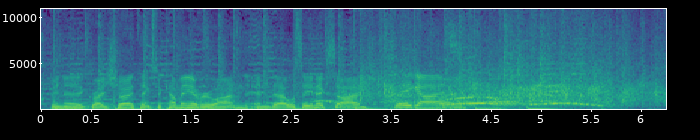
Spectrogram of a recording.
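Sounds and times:
speech: 0.1 - 4.4
audience clapping: 2.7 - 6.2.

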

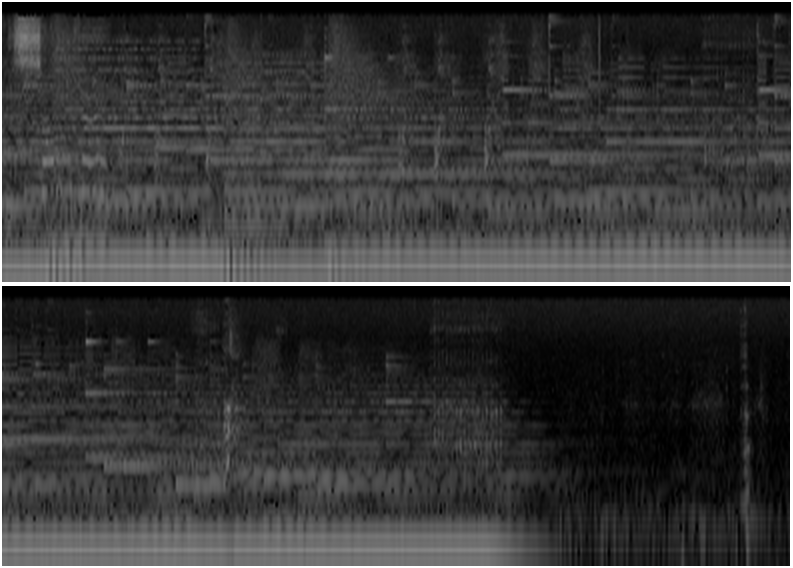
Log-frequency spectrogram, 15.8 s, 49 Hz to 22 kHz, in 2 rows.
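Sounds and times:
sustained musical backing: 0.0 - 14.2
dog growling: 3.9 - 8.8, 9.4 - 13.2
dog barking: 4.0 - 5.2, 10.0 - 10.4.

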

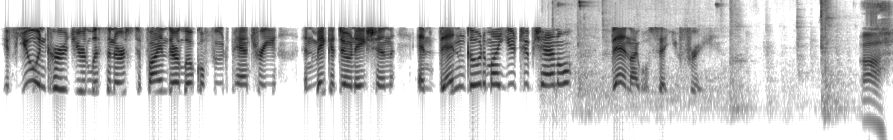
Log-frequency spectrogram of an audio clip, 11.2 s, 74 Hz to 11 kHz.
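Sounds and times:
speech: 0.3 - 9.2, 10.8 - 11.1
door being unlocked with a sharp clunk: 6.9 - 10.8.

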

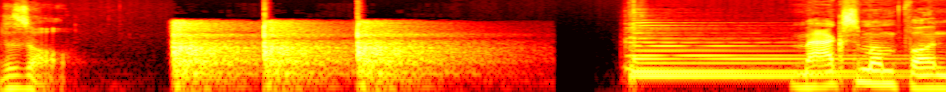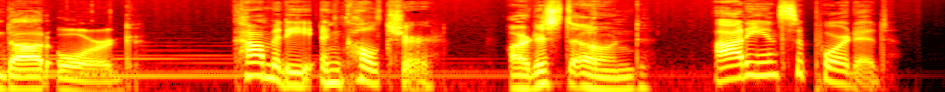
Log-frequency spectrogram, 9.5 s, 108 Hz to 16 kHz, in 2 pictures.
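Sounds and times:
speech: 0.0 - 1.0, 4.0 - 9.2
gavel banging: 0.9 - 2.6.

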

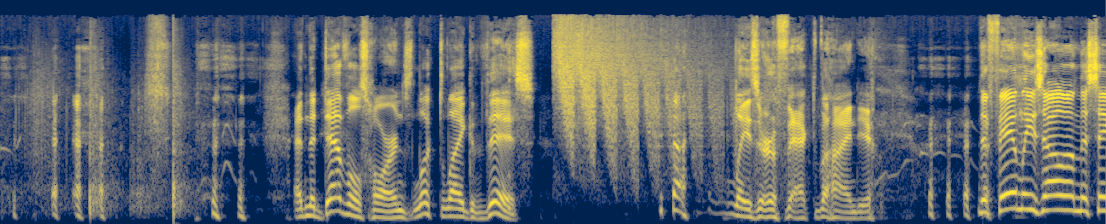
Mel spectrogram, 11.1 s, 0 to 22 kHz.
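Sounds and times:
laughter: 0.0 - 1.2, 2.0 - 2.6, 8.7 - 10.4
fireworks popping and cracking: 0.0 - 2.1, 5.6 - 8.4
speech: 0.1 - 5.4, 6.6 - 11.0.

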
